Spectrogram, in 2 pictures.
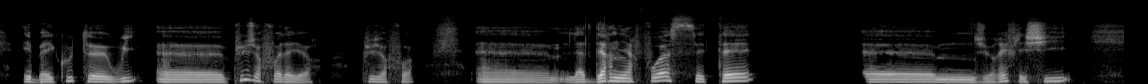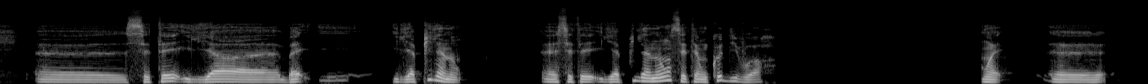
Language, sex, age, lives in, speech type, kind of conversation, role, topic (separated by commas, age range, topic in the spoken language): French, male, 35-39, France, conversation, podcast, guest, As-tu déjà été invité·e chez quelqu’un à l’étranger ?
